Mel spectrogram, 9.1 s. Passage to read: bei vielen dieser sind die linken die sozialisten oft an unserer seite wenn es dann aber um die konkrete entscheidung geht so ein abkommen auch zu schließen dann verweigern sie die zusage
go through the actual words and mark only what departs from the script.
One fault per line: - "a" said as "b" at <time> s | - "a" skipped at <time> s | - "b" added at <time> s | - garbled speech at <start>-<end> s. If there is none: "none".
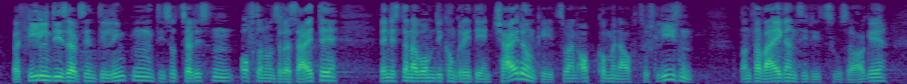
none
